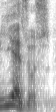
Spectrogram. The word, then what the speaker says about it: Jezus: In Polish, we call him Jezus, but if we were to pronounce his name the English way, we'd write it down as Jesus.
